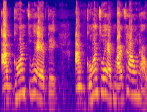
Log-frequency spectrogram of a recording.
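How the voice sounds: With a bright, sharp tone, a woman talks at a moderate pace using lively intonation.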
